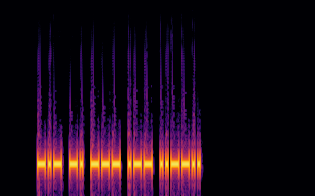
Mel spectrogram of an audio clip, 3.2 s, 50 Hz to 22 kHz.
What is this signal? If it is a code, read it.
Morse code, heard as a keyed tone, about 46 wpm, 700 Hz. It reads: KNOW?
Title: 4x Word-Spacing - Sentences from Top 200 Words - 45wpm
